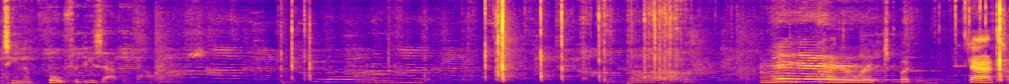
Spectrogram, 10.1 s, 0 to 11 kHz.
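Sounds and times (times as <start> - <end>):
background music with held notes: 0.0 - 10.0
cardboard clicks and snaps: 4.8 - 6.9.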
